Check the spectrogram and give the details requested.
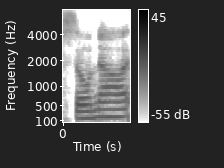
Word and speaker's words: Sona: okay my name my first name is says Sona it's spelled s like Sam a aslak same as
